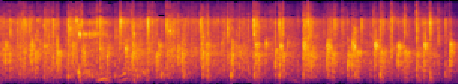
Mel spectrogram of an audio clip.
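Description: Audience applauding: a dense, steady stream of hand claps from a room of listeners, with a voice or two mixed in.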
